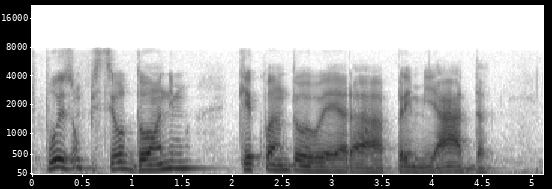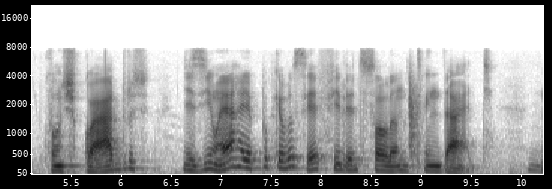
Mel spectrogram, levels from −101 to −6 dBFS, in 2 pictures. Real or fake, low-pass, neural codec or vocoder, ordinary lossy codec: real; none; none; none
